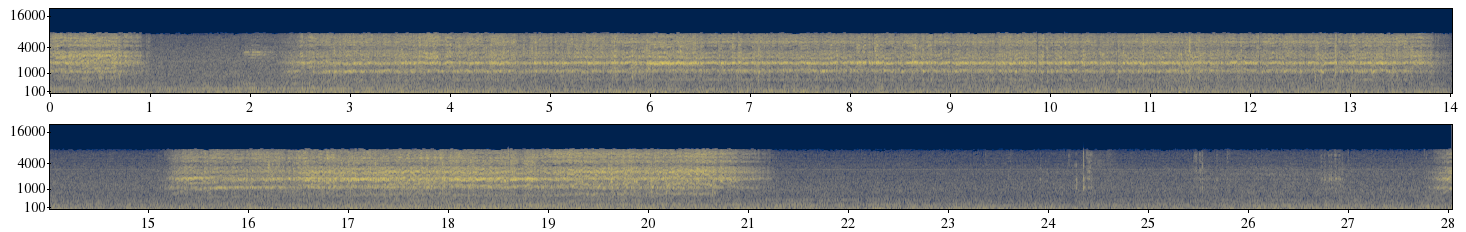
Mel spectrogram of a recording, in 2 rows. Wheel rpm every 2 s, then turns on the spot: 80, 100, 160, 160, 160, 160, 140, 40, 160, 160, 90, 0, 0, 0.
none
